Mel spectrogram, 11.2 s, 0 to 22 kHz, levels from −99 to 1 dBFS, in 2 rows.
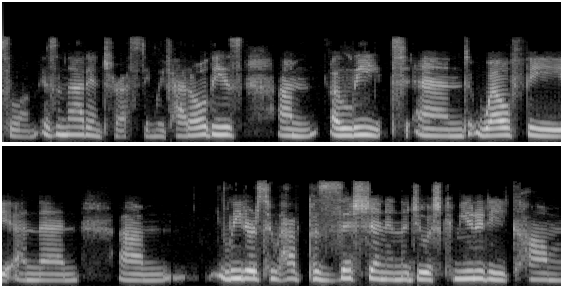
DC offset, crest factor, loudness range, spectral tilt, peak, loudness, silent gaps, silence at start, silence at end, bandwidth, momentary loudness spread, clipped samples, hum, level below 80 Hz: under 0.1%; 18 dB; 3 LU; -4 dB/octave; -10 dBFS; -28 LUFS; none; 0 s; 0 s; 8 kHz; 15 LU; under 0.1%; none; -80 dBFS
